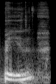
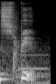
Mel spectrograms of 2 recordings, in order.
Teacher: the p sound in pin is pronounced with a stronger puff of air than the p sound in spin.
